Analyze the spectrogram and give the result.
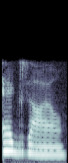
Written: exile

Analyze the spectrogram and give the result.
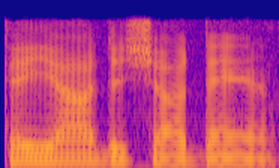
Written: Teilhard de Chardin

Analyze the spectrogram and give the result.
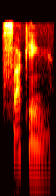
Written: sucking

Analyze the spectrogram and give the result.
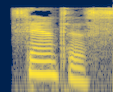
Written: Santos

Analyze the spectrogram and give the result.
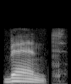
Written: bent

